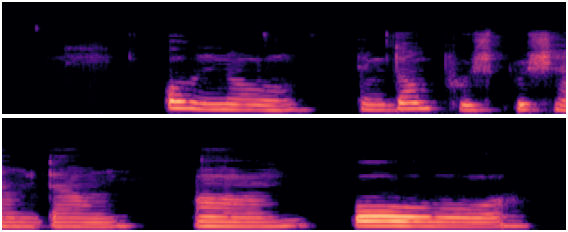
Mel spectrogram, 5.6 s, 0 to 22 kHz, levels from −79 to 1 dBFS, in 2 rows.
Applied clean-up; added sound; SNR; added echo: neural mask model Resemble Enhance denoiser.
